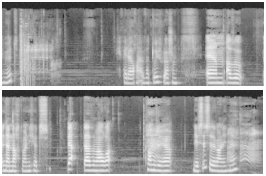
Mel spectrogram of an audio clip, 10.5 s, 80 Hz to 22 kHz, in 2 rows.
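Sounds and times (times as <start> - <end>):
speech: 0.0 - 0.9, 2.4 - 10.2
single sheep bleating: 0.4 - 1.2, 10.0 - 10.4.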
